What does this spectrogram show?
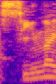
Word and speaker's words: Sina: menorzinha assim de dentro, que é a Sina, e também a pronúncia pode ser China.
